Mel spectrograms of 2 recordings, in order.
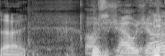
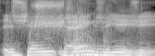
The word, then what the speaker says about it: Zhang Ziyi: But as far as the lead actress, Zhao Zhan. it's Zhang Ziyi. Yeah, it's really hard to pronounce in English, but she just blows that movie away.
